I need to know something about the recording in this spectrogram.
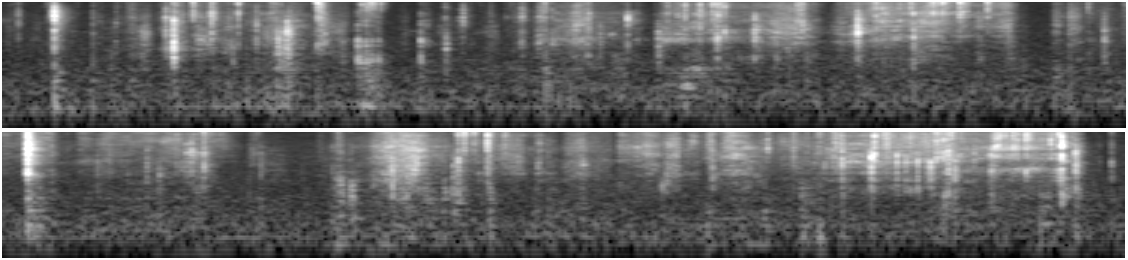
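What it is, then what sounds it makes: Plastic book-cover film being creased. A folded sheet of clear acetate book-cover film with a paper backing lies flat on a desk while fingertips and long nails press and rub along the fold line to crease it. The result is a quiet, bright, crinkly crackle of many short, sharp snaps and scratchy rubs, with almost no low end and some louder pops along the way.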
